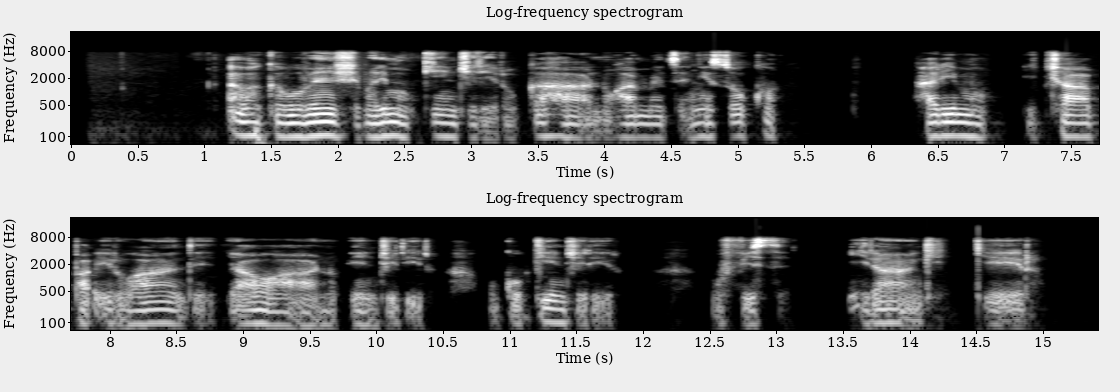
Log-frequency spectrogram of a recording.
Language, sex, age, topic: Rundi, male, 18-24, education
